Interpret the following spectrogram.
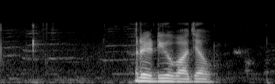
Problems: none marked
